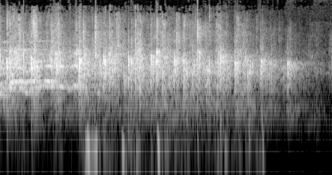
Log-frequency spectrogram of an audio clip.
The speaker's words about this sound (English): Why don't we give him a big hand? Why don't we welcome him?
